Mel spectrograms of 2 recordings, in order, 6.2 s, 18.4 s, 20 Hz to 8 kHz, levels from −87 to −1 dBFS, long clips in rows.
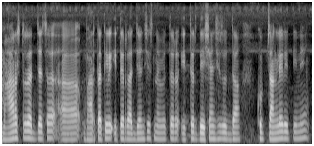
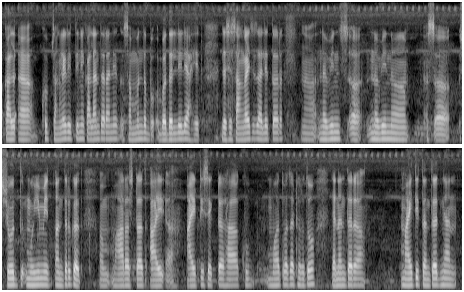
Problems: none marked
